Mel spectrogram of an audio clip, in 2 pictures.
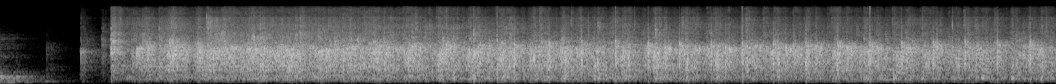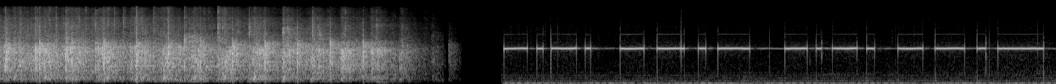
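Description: Audience applause that lasts about fourteen seconds and fades out. After a short gap, a single high beeping tone is keyed on and off in a Morse-code rhythm.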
